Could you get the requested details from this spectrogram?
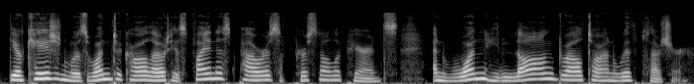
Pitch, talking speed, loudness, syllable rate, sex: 200 Hz, 180 wpm, -17 LUFS, 5.3 syllables/s, female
